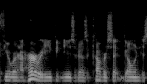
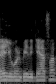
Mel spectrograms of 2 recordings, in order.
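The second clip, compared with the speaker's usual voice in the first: put-on slight Brooklyn accent, faster pace. Retelling what Jim Finnerty said to him, in Jim Finnerty's slight Brooklyn accent. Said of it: "in his slight Brooklyn accent".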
